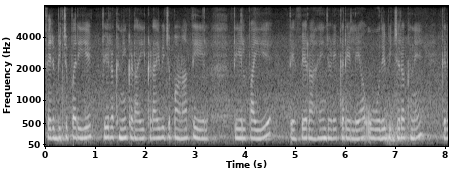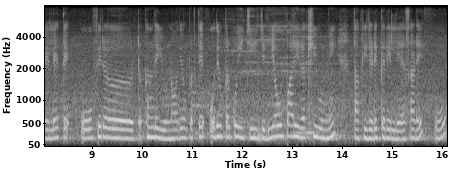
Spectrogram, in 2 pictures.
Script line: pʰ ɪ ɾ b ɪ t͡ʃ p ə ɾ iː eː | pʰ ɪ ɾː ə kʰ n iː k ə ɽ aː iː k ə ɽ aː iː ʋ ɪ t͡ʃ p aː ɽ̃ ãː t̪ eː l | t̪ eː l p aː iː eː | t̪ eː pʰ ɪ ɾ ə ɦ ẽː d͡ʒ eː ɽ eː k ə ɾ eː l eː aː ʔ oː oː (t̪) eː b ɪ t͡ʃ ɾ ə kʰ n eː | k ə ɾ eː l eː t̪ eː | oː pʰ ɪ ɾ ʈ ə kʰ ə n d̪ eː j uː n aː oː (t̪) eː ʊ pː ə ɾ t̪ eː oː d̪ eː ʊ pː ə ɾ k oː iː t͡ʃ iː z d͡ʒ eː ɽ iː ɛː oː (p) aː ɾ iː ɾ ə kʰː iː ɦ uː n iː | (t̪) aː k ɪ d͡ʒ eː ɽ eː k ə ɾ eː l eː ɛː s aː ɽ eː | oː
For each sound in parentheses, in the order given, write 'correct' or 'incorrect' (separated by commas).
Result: incorrect, incorrect, correct, correct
